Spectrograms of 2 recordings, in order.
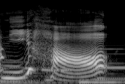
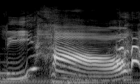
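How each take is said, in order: First: The first syllable starts with a nasal n sound. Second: The first syllable starts with an l sound. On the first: The speaker calls it right. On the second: The speaker calls it wrong.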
